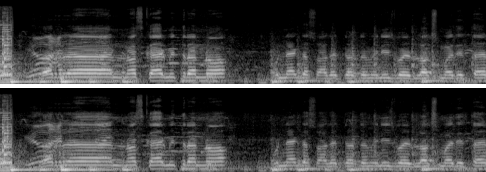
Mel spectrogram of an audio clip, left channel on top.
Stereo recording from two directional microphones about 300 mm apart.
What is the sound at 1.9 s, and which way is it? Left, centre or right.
Speech, centre.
